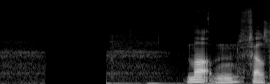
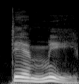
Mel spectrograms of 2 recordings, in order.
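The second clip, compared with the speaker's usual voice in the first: mock innocent; 8 semitones higher, 7 dB louder than usual. A narrator's reading. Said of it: "Martin said innocently".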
